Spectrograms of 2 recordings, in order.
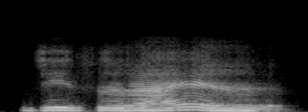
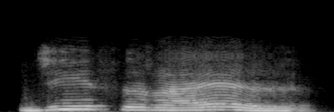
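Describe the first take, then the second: No difference in how they are said.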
